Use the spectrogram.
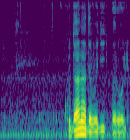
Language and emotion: Russian, neutral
